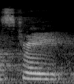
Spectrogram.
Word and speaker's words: straight: Again, this one uses GH, but without the OU letters beforehand. So we spell straight S-T-R-A-I-G-H-T.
